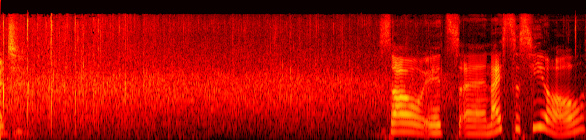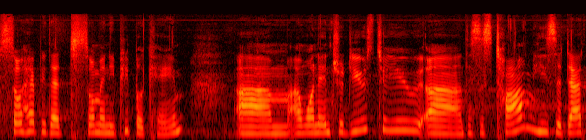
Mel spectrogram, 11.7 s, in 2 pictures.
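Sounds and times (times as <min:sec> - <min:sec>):
speech: 0:00.0 - 0:00.4, 0:03.9 - 0:11.7
audience applause: 0:00.0 - 0:04.1.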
